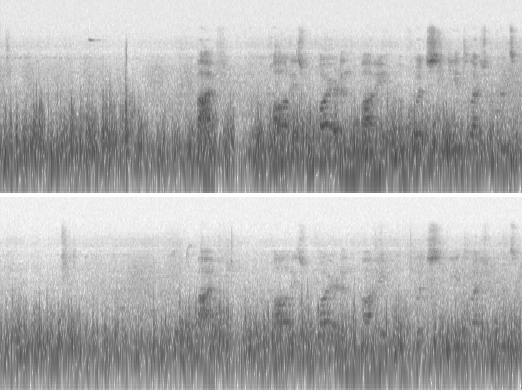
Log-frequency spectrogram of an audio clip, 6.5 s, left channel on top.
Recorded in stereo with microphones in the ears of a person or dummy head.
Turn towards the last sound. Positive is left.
turn(degrees=85)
